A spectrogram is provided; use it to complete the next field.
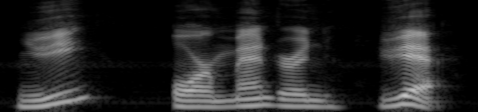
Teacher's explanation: A W-like sound with the tongue in the front rather than the back. You can hear it in French nuit or Mandarin yue. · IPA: [ɥ]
